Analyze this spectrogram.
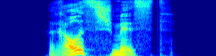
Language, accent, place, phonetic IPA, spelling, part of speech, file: German, Germany, Berlin, [ˈʁaʊ̯sˌʃmɪst], rausschmisst, verb, De-rausschmisst.ogg
- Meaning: second-person singular/plural dependent preterite of rausschmeißen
